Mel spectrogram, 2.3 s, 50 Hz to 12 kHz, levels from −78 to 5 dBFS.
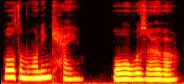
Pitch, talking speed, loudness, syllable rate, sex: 205 Hz, 180 wpm, -14 LUFS, 5.8 syllables/s, female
